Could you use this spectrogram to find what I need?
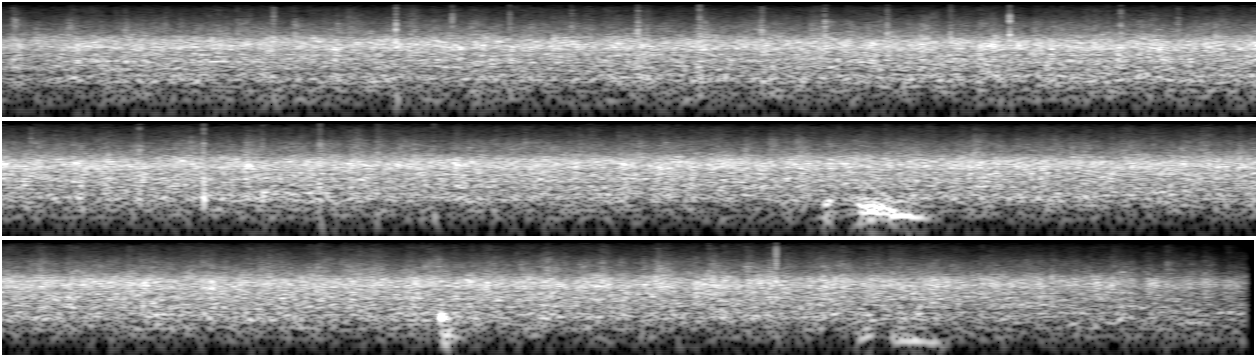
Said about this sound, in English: And the New York State trooper stepped up in the finest tradition of the New York State Police. His name is Sergeant Jay Cook, and he's here today, and we ask him to rise, and let's give him a round of applause.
